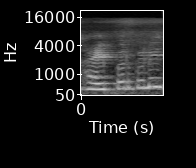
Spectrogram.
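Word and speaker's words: hyperbole: बढ़ा चला चढ़ाकर बोलना लेकिन स्पेलिंग याद रखना आप दोनों याद रखना हाइपर बोल जब आपको लिखना है तो बोल लेकिन साउंड इज हाइपर बली है ना तो ऐसे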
